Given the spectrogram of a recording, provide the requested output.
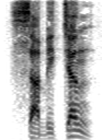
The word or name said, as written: Sabicham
